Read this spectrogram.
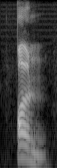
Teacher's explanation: জিব্বার গোড়া থেকে উচ্চারণ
